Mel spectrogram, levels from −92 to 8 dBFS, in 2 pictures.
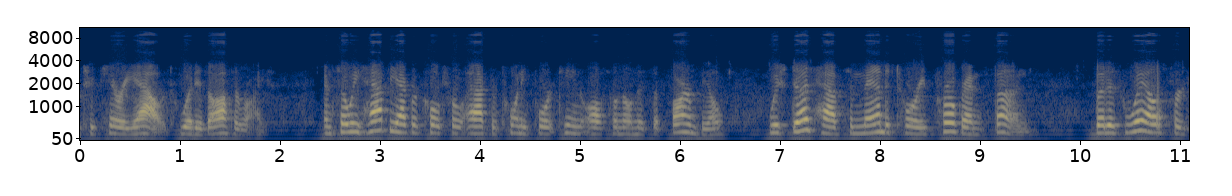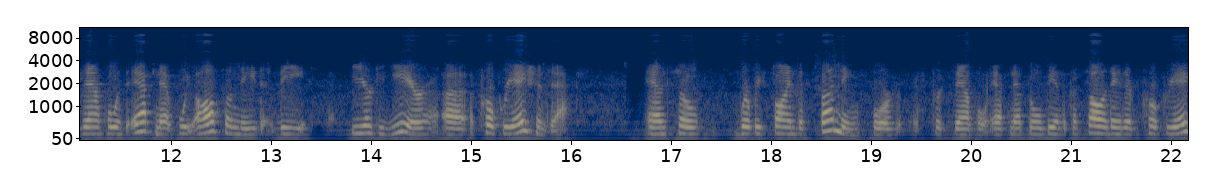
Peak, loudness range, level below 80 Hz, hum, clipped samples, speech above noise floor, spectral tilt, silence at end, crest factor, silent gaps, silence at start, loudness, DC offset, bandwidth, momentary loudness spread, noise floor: -14 dBFS; 6 LU; -66 dBFS; 60 Hz at -65 dBFS; under 0.1%; 33 dB; -6 dB/octave; 0 s; 20 dB; none; 0 s; -33 LUFS; under 0.1%; 9.8 kHz; 15 LU; -66 dBFS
